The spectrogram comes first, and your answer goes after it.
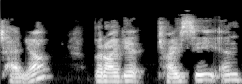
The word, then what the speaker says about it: Tania: and Stephen last night Tina even though she asked me to say my name still wanted to say it the way that she thought it should be said but my name is Tania but I get Tracy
